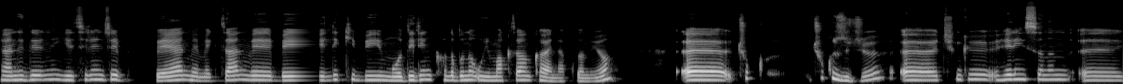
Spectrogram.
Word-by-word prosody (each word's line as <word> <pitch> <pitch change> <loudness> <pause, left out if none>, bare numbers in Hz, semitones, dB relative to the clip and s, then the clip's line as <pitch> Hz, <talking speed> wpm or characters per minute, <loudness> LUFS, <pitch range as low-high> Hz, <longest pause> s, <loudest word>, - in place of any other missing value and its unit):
kendilerini 210 +2 -1
yeterince 220 +1 -2 0.3
beğenmemekten 195 +2 0
ve 200 -2 0
belli 190 +2 -2
ki 205 -2 -7
bir 200 0 +1
modelin 195 +3 +1
kalıbına 200 -1 -1
uymaktan 195 +1 0
kaynaklanıyor. 155 +1 -2 0.8
Eee, 205 -1 +8
çok 290 0 -8 0.2
eee, - - -32
çok 295 - -8
üzücü. 200 - -1 0.2
Eee, 195 0 +3
çünkü 225 +3 -6 0.2
her 220 +3 +1
insanın, 230 -2 -1
eee, 190 -1 -3
200 Hz, 110 wpm, -21 LUFS, 190-220 Hz, 0.8 s, Eee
